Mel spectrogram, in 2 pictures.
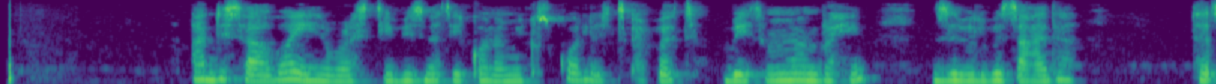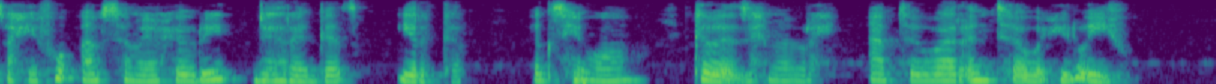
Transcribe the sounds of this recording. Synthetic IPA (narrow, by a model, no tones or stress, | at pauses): ʔad̪ːisaβɐβajunivɐɾsi̥t̪ʰibiznɐsikʰo̞no̞mikskʰʷʼolɐt͡sʼɨ̥ħfɐt̪be̞t̪mɐmɾɨħizɨβɨlbɨsʼaʕd̪a | t̪ʰɐt͡sʼaħifuʔaβsɐmajuħɨβɾid̪ɨhɾɐɡɐt͡sʼ | jɪɾɨkʰːɐβ | ʔɨɡzeʔom | kʰɨβɐzɨħmɐmɾɨħi | ʔaβt̪ʰɐɡbaɾɨnt̪ʰɐwʕiluɨjːu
